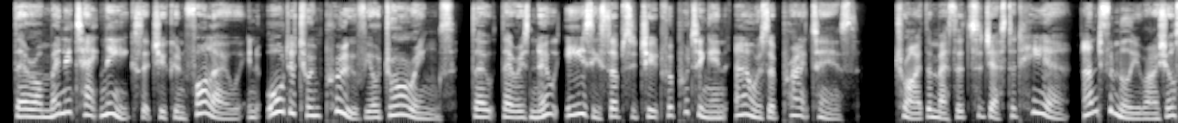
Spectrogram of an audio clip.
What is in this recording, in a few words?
english british narration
